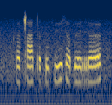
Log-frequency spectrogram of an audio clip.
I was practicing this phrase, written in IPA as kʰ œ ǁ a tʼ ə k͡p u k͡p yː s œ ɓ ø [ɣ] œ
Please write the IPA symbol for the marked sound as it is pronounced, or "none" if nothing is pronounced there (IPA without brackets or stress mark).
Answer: r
